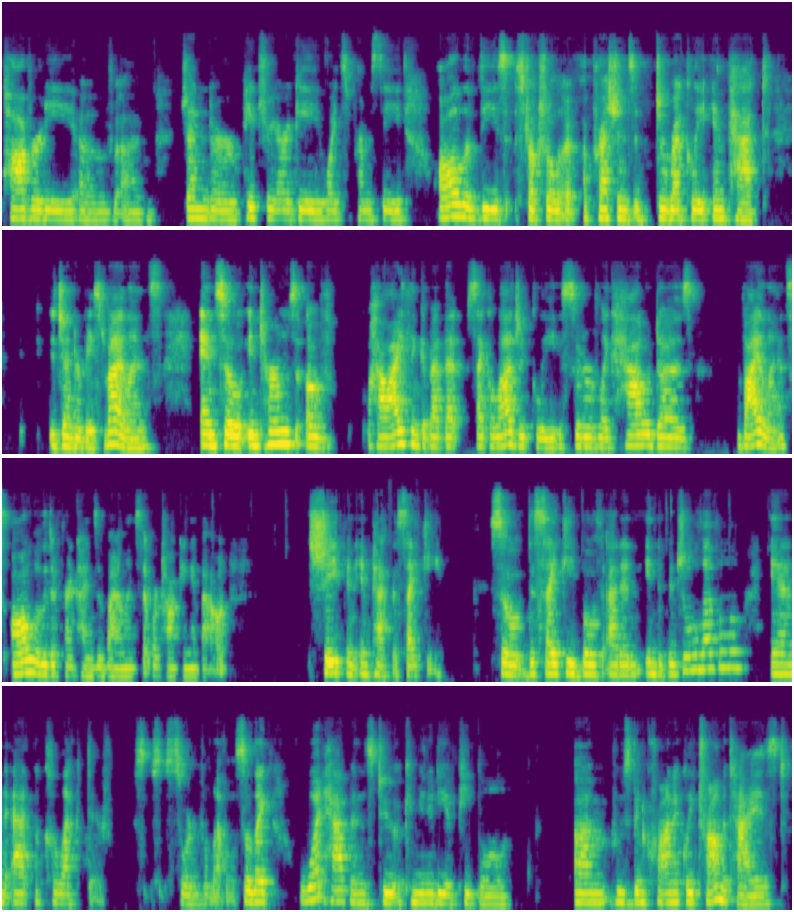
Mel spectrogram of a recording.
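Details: Woman, a psychologist, who identifies herself as a person who stutters, speaking spontaneously in English on a live panel. Stuttering.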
